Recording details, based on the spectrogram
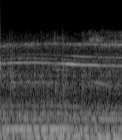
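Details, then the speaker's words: Club electric paragliding and hang gliding winch rewinding the drogue line onto the drum after a sudden speed-up. Steady electric whir with a light mechanical ratchet as the line winds on. Normal winch operation. "can hear the speed of the winch coming in. It's retrieving that line."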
